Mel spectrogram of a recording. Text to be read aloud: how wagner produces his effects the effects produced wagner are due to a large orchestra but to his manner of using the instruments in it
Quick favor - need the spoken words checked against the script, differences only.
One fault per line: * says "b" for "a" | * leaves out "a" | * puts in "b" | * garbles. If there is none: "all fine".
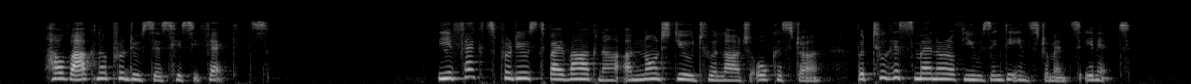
* puts in "by"
* puts in "not"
